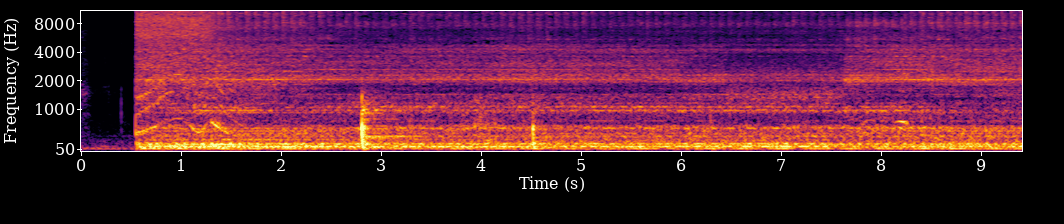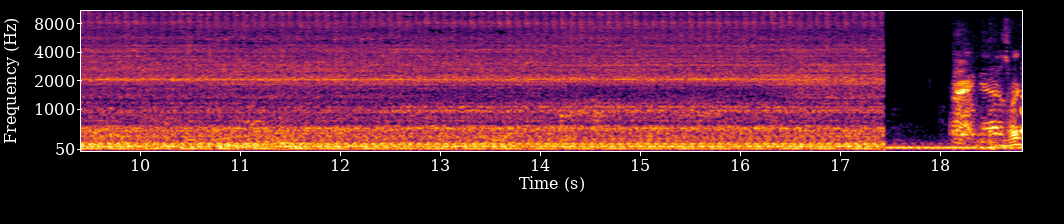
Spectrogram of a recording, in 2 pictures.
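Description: A truck engine runs continuously after refuelling from a leaking fuel tank, a steady mid-pitched idle with a couple of brief knocks near the start, heard alongside talking before it cuts off near the end.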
